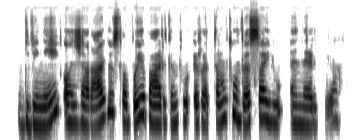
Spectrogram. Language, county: Lithuanian, Alytus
